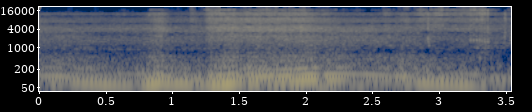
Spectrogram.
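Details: 2000 Toyota 4Runner 3.4 V6 revving and dropping back with a deep, uneven rumble and irregular stumbling beat; rough running, owner suspects a bad misfire, unconfirmed.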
